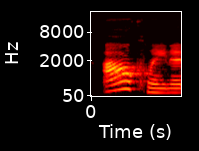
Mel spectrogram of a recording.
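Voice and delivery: ordinary talk

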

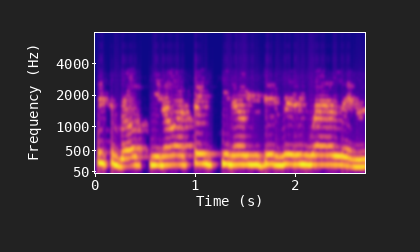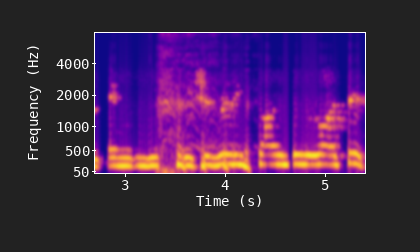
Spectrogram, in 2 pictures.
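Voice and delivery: very high, prim, tight put-on British accent. Retelling how an actor coached a co-star: tight british accent. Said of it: "talking in a tight British accent".

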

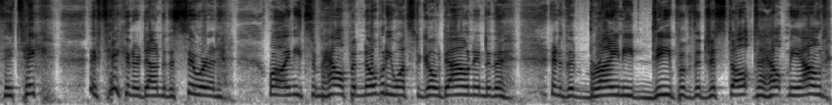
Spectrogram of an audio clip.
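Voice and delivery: flustered, breathing heavily. Wounded man begs the adventurers to help find his kidnapped wife; flustered, breathing heavily. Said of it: "and a flustered man flies through. He looks like he's covered in blood or wounded, and he's sitting there breathing heavily".

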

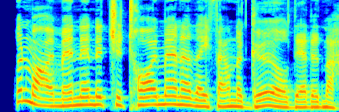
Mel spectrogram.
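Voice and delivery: fake Australian accent attempt. After being told the last try sounded Southern, trying again: attempted Australian accent. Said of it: "Let me try one more time".

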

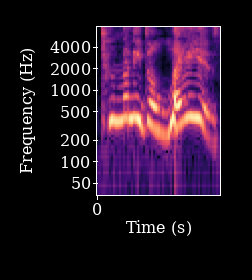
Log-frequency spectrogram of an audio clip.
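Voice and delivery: high, booming, roaring giant monster bellow. The Cyclops, pawing at the cloth on the loom, bellowing. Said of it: "the monster bellowed".

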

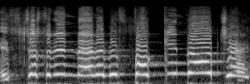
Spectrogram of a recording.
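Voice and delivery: put-on very high-pitched voice with British accent. Retelling a quotable movie scene, a speaker voices the wife: British voice for the wife. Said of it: "I like your British voice for the wife".

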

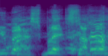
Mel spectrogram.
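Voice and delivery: very loud, high-pitched 70s blaxploitation movie-star voice. Describing how a Gears of War character talked, 70s blaxploitation movie-star voice. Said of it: "he spoke like a 70s blaxploitation movie star".

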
